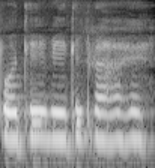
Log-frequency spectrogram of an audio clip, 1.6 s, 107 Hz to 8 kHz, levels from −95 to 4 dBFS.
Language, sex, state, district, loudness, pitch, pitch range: Hindi, female, Arunachal Pradesh, Lower Dibang Valley, -14 LUFS, 225 Hz, 220-230 Hz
